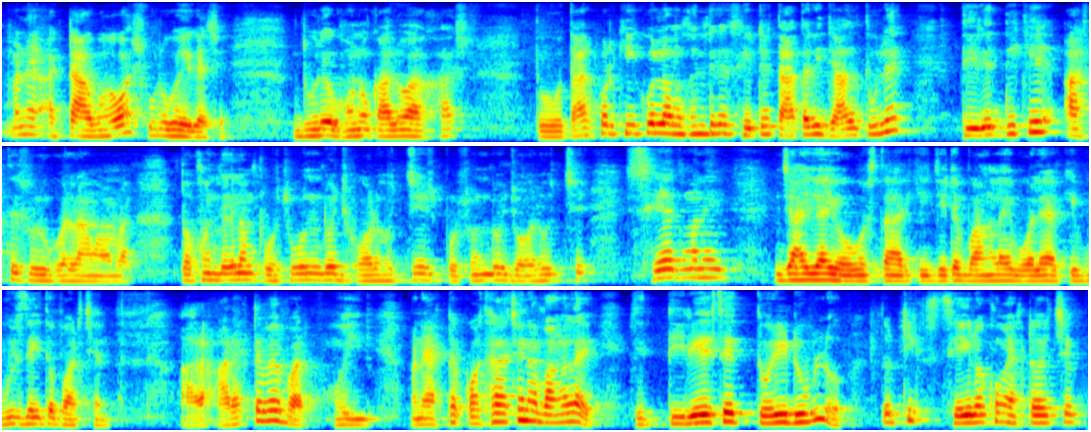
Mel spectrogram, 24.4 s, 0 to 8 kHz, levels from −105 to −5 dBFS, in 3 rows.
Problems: background sounds at intervals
